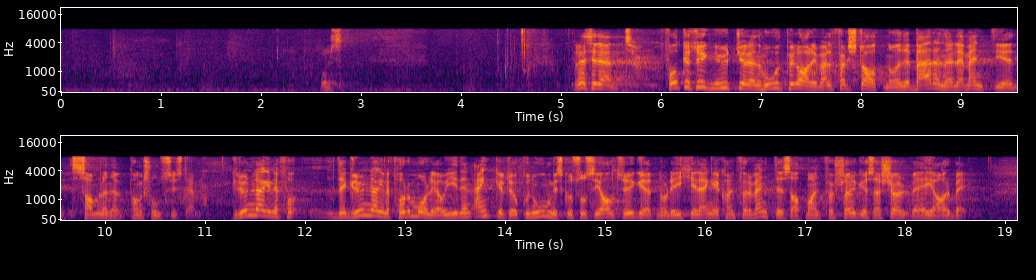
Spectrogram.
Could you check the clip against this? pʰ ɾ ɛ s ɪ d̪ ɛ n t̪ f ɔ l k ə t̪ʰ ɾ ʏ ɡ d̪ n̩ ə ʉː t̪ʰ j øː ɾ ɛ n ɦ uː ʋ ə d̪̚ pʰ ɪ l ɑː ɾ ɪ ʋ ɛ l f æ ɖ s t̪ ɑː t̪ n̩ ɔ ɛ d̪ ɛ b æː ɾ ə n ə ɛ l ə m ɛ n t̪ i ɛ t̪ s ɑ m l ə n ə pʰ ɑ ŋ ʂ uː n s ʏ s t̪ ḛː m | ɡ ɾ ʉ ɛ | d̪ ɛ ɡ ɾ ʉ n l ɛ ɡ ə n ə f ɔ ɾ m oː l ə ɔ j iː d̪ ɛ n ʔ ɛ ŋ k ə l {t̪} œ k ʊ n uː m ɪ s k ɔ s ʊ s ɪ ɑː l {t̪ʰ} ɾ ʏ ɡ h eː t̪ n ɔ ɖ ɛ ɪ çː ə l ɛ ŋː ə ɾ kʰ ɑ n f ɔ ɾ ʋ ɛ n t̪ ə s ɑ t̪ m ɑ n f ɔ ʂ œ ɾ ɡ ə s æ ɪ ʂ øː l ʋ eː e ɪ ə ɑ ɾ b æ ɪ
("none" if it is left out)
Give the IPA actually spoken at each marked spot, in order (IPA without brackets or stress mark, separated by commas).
t̪, t̪ʰ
